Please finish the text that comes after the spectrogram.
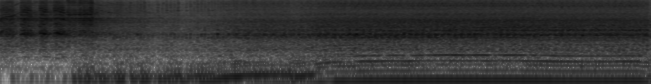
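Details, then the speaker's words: Mitsubishi Evolution first start of freshly built engine (forged pistons, rods, ACL bearings, ARP studs) on stock exhaust: brief cranking, then a very quiet, even idle with a steady low hum, running healthy. "I've never heard an Evo so quiet in my life. [Music] This thing needs an exhaust like tonight. It doesn't even sound like a car is running."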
